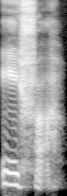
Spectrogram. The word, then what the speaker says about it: Aoife: It's pronounced Aoife.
